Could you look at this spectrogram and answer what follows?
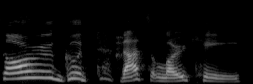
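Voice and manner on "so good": thrilled gasping praise; excited. Real, not acted. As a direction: gush over it. Gushing over a scene.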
